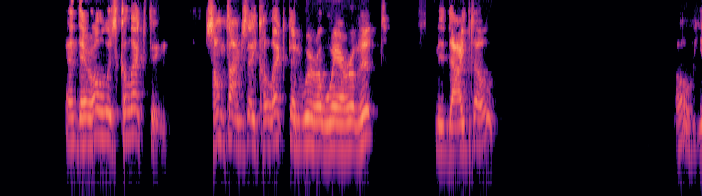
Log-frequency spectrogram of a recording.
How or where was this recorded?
video call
